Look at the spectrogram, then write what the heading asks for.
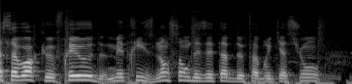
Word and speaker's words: Freud: Et pour éclairer notre choix, j'ai à ma disposition un bel échantillon de lames Freud en diamètre 160. Alors, premier point à lever tout de suite, on prononce Freud et non Freud, qui nous a beaucoup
